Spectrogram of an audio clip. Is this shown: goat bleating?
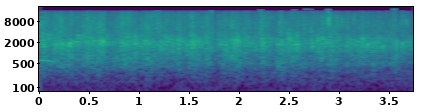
no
